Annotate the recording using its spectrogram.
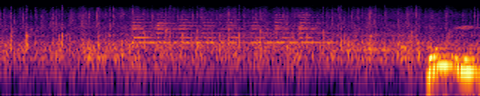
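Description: Audience applauding in the wrestling hall just after a pinfall. A steady high ringing tone runs for about a second and a half in the middle, and a man's voice comes in near the end.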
